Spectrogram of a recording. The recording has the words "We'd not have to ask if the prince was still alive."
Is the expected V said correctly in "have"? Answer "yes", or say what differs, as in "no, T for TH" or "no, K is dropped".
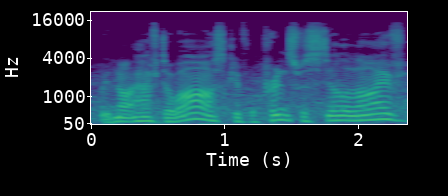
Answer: no, F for V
